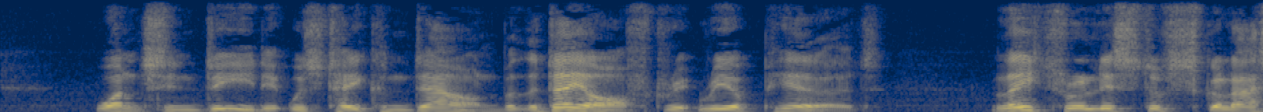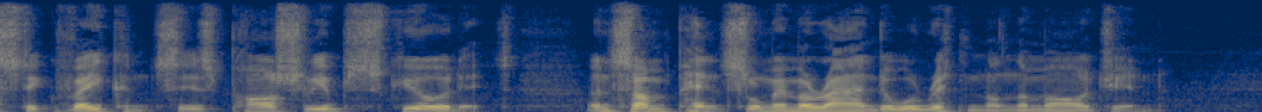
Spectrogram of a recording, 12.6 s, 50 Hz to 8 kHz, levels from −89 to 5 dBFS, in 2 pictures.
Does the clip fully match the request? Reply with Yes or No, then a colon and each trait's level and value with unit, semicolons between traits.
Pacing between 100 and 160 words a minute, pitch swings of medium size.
Yes: average, 145 wpm; average, 3.7 semitones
